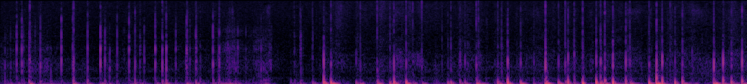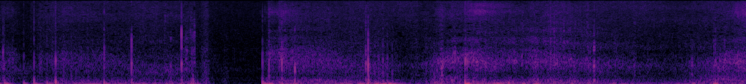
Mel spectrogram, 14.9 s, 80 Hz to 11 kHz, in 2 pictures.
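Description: Long dark nails tap and scratch the cover of a solid, closed hardcover book wrapped in a paper map and resting on a microphone. The result is a dense run of quick, dull, low-pitched taps with short scratchy strokes, almost no brightness and very little ring. The sound breaks off briefly near 3 seconds and again just before 10 seconds.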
